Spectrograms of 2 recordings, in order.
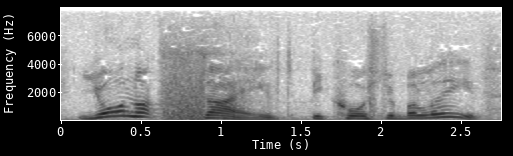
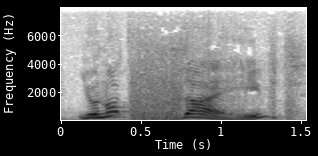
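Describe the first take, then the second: First: «not» в «You're not saved» чуть выделено, медленно; slow, with weight on «not»; stress on not. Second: «not» hit louder and drawn out slowly; slow and emphatic, punching «not»; stress on NOT. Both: Shown as a demonstration. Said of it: "Can I say it again?".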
